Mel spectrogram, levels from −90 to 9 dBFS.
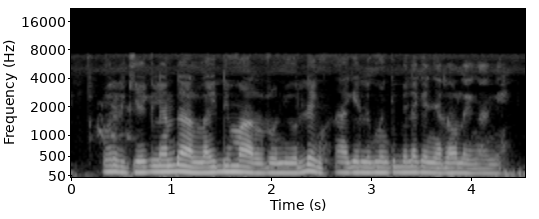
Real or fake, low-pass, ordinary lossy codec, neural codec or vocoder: real; 7.2 kHz; none; none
